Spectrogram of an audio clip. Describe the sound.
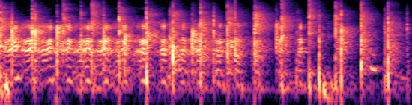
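A single person claps steadily, about fifteen close, sharp hand claps in a quick even rhythm, with faint voices murmuring underneath.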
